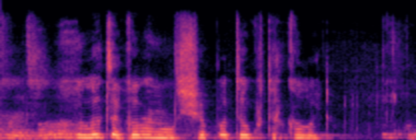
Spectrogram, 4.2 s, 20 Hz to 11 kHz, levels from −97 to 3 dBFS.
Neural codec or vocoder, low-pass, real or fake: codec, 44.1 kHz, 7.8 kbps, Pupu-Codec; 9.9 kHz; fake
